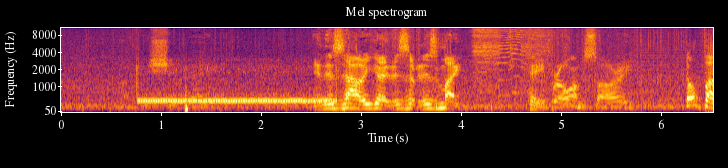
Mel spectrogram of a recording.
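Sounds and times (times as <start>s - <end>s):
steady electronic line tone of an outgoing phone call: 0.8s - 2.8s
speech: 2.5s - 6.5s.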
